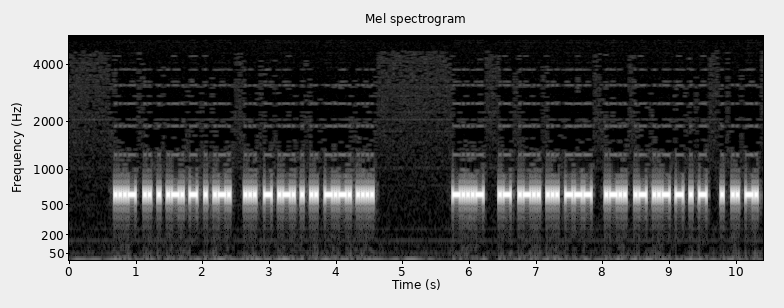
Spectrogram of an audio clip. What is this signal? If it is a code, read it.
Morse code, heard as a keyed tone, about 35 wpm, 630 Hz. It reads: VIERTER STREICH <BT> ALSO LAUTET EIN
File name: 004 Vierter Streich 35wpm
